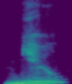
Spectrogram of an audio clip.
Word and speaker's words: mu: about a population mean we use the symbol mu which is a greek letter m and we talk about the sample mean we use an x with a bar on top so again this is pronounced mu and it's the greek letter m it's a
